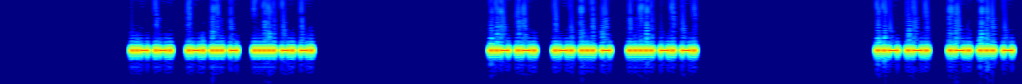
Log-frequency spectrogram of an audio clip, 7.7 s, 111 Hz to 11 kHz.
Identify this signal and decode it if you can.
Morse code, heard as a keyed tone, about 56 wpm, 700 Hz. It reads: UR RST 5NN UR RST 5NN UR RST
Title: Speed-Racing Common QSO Phrases - 45wpm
